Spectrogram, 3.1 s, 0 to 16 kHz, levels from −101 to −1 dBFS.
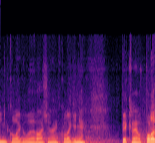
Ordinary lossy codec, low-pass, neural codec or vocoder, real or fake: Opus, 16 kbps; 14.4 kHz; none; real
